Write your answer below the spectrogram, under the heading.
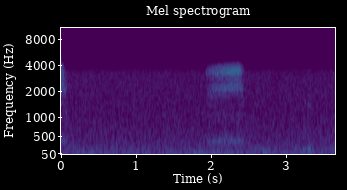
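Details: Single drawn-out raspy hiss lasting about half a second from an owl at night, April 7 2016 around 12:25 AM, during a gopher delivery, with low background noise.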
